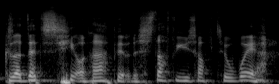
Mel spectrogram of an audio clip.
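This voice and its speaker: A man's voice: a little high, fast talker. A man hosting a podcast, asking questions in a joking, laughing manner. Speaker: podcast host. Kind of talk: casual podcast chat.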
